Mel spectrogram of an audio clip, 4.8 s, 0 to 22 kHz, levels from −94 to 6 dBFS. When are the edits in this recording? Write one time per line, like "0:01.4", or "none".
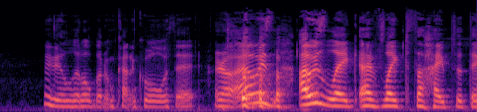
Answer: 0:02.1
